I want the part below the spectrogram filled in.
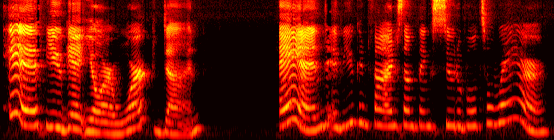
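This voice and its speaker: A woman voicing a haughty storybook stepmother, commanding, with drawn-out emphatic phrasing. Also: high-pitched, very animated, pushed and bright, pitched above the performer's own voice, heavily acted. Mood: condescending. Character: haughty bossy stepmother giving orders.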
